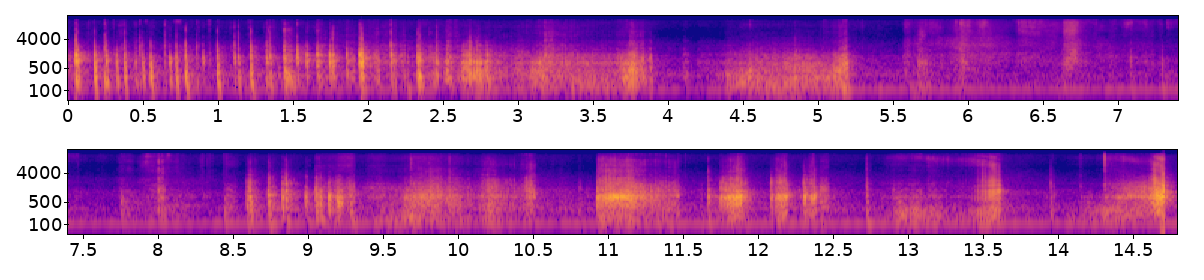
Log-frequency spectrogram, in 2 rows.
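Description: An empty, hollow low-top Vans-style canvas sneaker with a rubber sole is held in hands while long matte black nails scratch and tap across its canvas upper and rubber sole. Dense, dry scratching and scraping comes in bursts with short pauses, mostly in the mid range around 760 Hz with brief bright flicks. Sharp tapping clicks stand out near the end.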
